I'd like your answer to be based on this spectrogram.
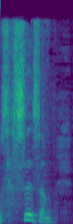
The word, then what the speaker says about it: schism: But God composed the body, having given greater honor to that part which lacks it, that there should be no schism. Now that's how you pronounce that word, and I hear it pronounced schism, or it's schism, like scissors.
